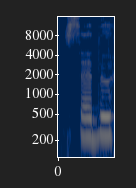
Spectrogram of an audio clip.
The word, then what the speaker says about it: Seydoux: And then also, I don't know how to pronounce her name. It's like Leia Organa? Seydoux. Siddu. Seydoux.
